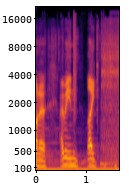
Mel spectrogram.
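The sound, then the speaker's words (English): Three loud revving bursts of buzzy, rising-and-falling drone from a cheaply made toy chainsaw, ending in a steady low hum. “I can sit here and rip my chainsaw and turkey carver all day long, but it's just a noise to you in audio.”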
